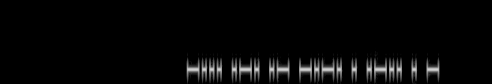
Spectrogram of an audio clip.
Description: Morse code, heard as a keyed tone, about 31 wpm, 700 Hz. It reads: BRACELET
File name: Easy Words - Speed-Racing with Hints - 25wpm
